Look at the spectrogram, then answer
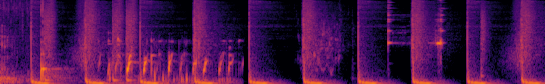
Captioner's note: bubbles popping; upbeat percussive music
